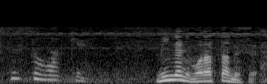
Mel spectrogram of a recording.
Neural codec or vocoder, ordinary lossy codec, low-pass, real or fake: none; MP3, 24 kbps; 7.2 kHz; real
